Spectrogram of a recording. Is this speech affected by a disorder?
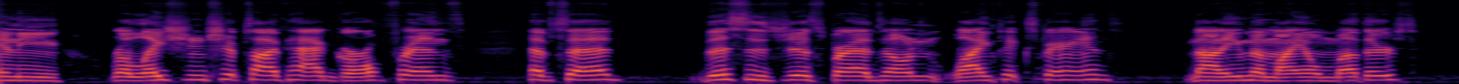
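Yes: cerebral palsy; onset at 5 months after breathing stopped, cannot walk; 38 years old, needs help with physical tasks; can speak.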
